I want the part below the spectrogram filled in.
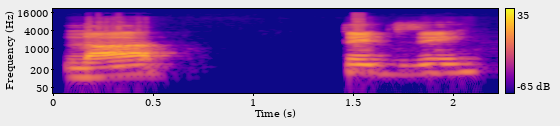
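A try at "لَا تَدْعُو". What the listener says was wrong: ये जा के ऊपर पेश पढ़ेंगे ला तज्जू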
